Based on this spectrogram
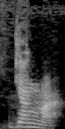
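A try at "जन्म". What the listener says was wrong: Janma. Good.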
